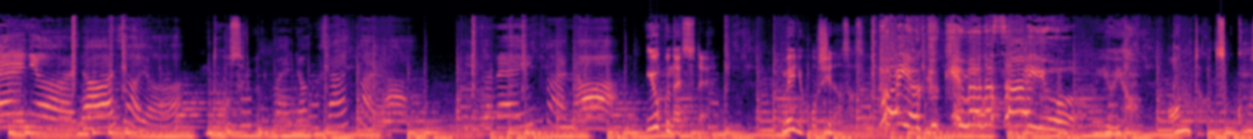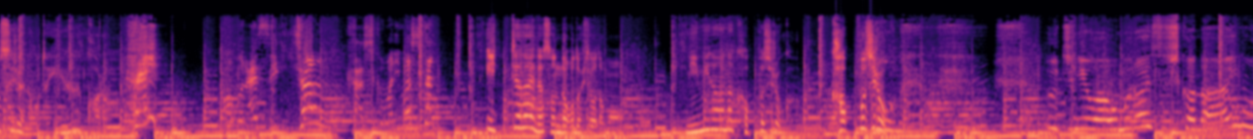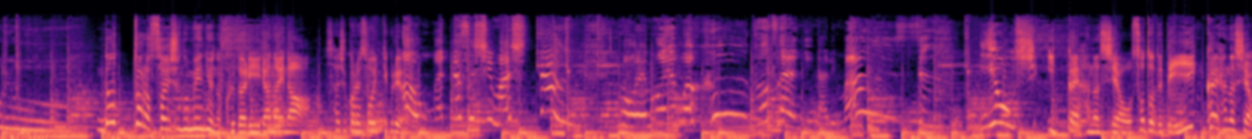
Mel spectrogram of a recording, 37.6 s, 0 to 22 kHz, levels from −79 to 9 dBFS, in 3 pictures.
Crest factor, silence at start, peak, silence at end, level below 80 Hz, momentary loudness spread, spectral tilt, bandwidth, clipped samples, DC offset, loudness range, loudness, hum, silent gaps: 12 dB; 0 s; 0 dBFS; 0 s; -20 dBFS; 7 LU; -4.5 dB/octave; 14.5 kHz; under 0.1%; under 0.1%; 4 LU; -12 LUFS; none; none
